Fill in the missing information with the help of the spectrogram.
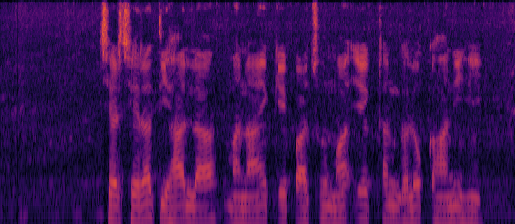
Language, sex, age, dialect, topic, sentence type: Chhattisgarhi, male, 18-24, Western/Budati/Khatahi, agriculture, statement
